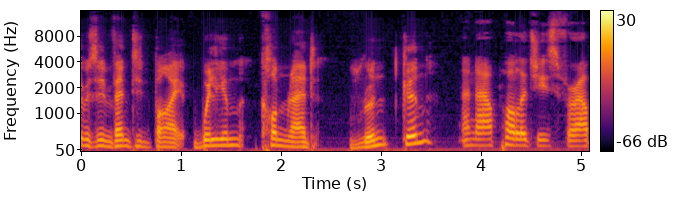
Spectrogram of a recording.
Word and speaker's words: Röntgen: They call it a Rottingen? Is it a how do you say it? I think it was invented by William Conrad Röntgen.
